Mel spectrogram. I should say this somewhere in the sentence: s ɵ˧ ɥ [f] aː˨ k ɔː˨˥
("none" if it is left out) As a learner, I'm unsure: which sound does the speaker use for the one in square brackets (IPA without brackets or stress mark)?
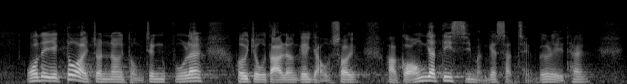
h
